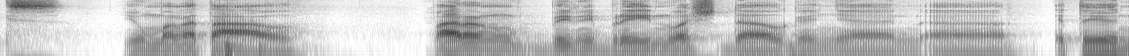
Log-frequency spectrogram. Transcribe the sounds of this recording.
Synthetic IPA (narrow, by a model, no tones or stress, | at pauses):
ks | jʊŋmɐŋat̪aːʔo̞ | paːɾɐŋbɪnɪbɾejnwaʃd̪awɡɐɲanʔaːʔɛt̪ojon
